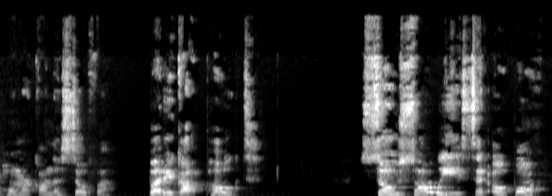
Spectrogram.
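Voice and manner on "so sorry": put-on toddler apology.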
